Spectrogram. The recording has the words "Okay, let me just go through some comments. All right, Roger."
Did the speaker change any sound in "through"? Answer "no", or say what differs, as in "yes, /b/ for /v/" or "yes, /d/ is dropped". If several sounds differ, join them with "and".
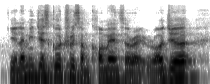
yes, /t/ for /θ/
